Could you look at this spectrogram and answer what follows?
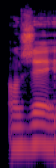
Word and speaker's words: Angers: Angers, yeah. Angers. Great pronunciation.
